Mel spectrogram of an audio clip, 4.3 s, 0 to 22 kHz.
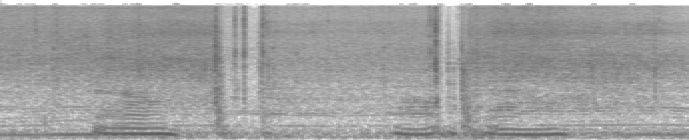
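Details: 2012 Toyota RAV4 four-cylinder, 90,242 miles, front-end collision no-start, run on a jump box, heard from inside the cabin: driver window motor gives steady low hum as the glass goes down, up, down, stopping cleanly; power window works normally.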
